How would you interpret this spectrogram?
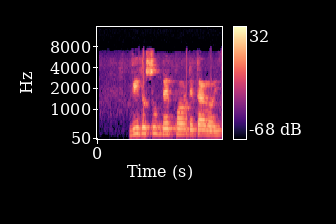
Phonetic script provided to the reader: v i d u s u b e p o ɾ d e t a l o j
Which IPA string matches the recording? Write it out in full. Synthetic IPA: v i d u s u b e p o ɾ d e t a l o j

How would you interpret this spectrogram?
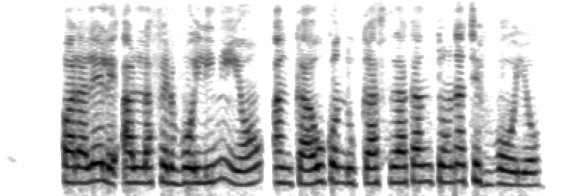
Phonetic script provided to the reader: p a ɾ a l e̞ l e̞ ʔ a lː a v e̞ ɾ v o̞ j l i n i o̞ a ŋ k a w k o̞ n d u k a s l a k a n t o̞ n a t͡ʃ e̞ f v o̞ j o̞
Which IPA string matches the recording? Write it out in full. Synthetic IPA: p a ɾ a l e̞ l e̞ ʔ a lː a f e̞ ɾ v o̞ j l i n i o̞ a ŋ k a w k o̞ n d u k a s l a k a n t o̞ n a t͡ʃ e̞ f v o̞ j o̞

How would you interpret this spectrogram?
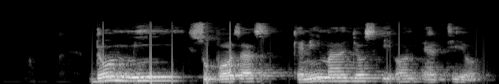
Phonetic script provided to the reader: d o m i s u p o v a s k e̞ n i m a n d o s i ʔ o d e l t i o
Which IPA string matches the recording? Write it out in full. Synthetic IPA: d o m i s u p o z a s k e̞ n i m a n d͡ʒ o s i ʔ o n e l t i o

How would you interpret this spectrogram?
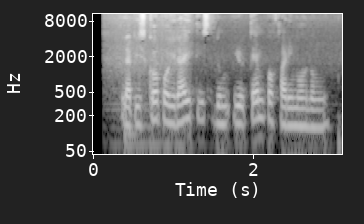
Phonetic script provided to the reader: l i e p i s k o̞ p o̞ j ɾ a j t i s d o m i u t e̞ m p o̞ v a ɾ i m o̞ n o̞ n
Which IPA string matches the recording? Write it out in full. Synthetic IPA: l a e p i s k o̞ p o̞ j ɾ a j t i s d u m i u t e̞ m p o̞ f a ɾ i m o̞ n o̞ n

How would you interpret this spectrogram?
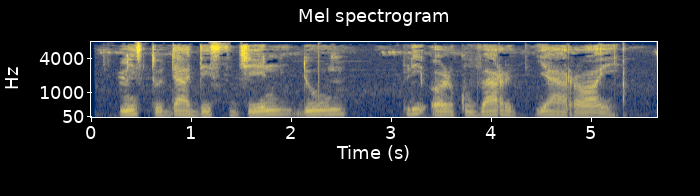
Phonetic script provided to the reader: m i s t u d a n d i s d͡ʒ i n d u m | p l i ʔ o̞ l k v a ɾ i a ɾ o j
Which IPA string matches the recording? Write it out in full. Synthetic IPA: m i s t u d a d i s d͡ʒ i n d u m | p l i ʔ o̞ l k v a ɾ j a ɾ o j

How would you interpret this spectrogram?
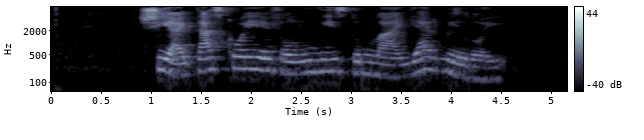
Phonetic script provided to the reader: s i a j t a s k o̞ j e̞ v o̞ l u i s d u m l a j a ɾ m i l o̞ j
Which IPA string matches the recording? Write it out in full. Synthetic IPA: ʃ i a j t a s k o̞ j e̞ v o̞ l u i s d u m l a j a ɾ m i l o̞ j

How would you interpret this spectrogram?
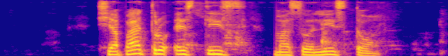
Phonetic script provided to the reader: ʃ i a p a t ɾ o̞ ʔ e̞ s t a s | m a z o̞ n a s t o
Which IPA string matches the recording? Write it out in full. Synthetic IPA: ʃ i a p a t ɾ o̞ ʔ e̞ s t i s | m a s o̞ n i s t o

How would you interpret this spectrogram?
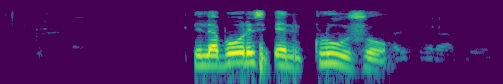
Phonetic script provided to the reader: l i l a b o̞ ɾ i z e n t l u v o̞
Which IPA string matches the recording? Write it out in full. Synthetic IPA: l i l a b o̞ ɾ i s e n k l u ʒ o̞

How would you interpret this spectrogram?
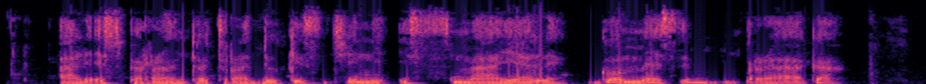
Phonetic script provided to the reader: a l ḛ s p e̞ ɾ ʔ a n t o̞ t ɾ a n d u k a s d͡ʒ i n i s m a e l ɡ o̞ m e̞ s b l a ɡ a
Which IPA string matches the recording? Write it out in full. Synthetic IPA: a l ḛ s p e̞ ɾ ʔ a n t o̞ t ɾ a d u k i s d͡ʒ i n i s m a e l ɡ o̞ m e̞ s b ɾ a ɡ a

